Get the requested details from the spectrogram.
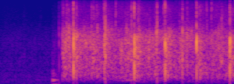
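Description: Meeting participants break into sudden applause to elect bureau members by acclamation, after a brief quiet moment, many hands clapping steadily and fairly loud, with a few sharper claps standing out in the crowd.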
